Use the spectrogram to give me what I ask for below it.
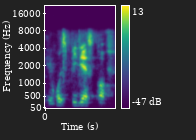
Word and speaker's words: Groß-Biederstroh: Alors je vais prononcer la localité, c'est Groß-Biederstroh. C'est ça, hein, Groß-Biederstroh.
